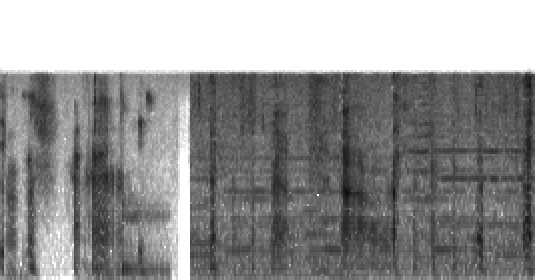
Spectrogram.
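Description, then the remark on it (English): A voice imitates wet, throaty gargling and drooling noises, rough and bubbling, with a brief pause early on before a longer continuous stretch. “How is his fly um, gargling and like drooling all over himself the third most least annoying?”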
